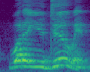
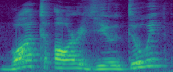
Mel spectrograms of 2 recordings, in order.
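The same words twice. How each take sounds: First: Said quickly with words run together and reduced. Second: Said slowly with every word fully pronounced. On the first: This is how people speak in real life. "na vida real, a gente tem duas contrações possíveis" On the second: This is textbook English. "Bem devagarinho, né? O inglês dos livros"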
